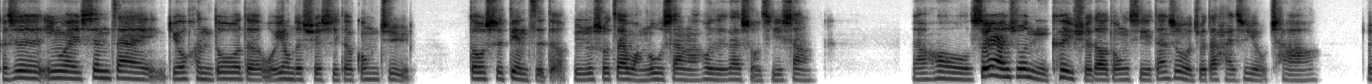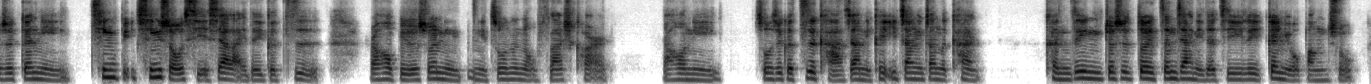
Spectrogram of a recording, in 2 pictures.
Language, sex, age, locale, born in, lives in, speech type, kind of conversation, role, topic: Chinese, female, 35-39, zh-TW, Taiwan, Germany, conversation, unstructured, none, 在学习时，你更喜欢用纸质书还是电子书？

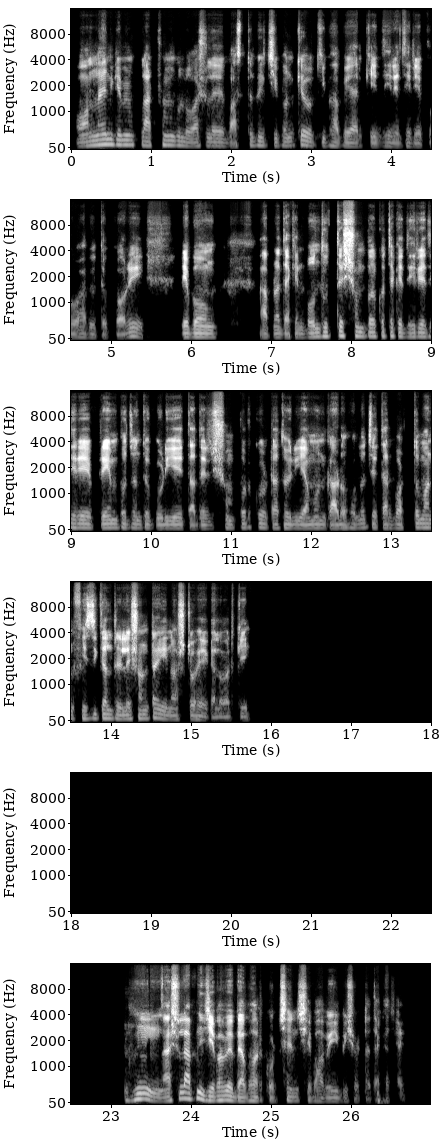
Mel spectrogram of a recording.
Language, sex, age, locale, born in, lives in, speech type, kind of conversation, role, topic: Bengali, male, 25-29, bn-BD, Bangladesh, Bangladesh, conversation, unstructured, none, কিশোর-কিশোরীদের মধ্যে ভিডিও গেম খেলার মাধ্যমে বন্ধুত্বের সম্পর্ক কীভাবে গড়ে ওঠে?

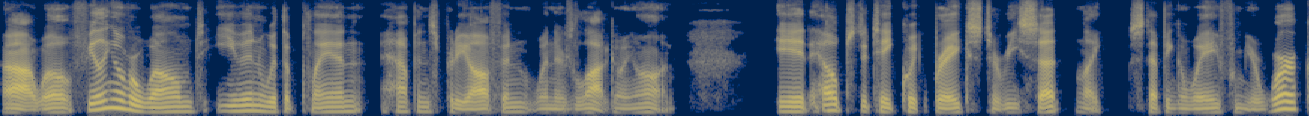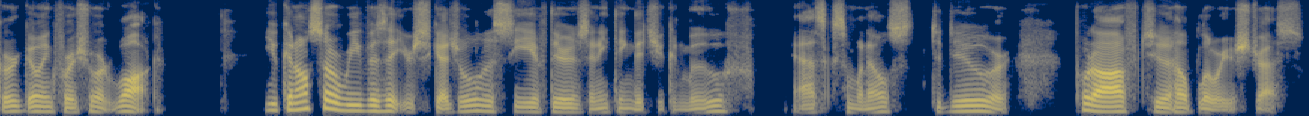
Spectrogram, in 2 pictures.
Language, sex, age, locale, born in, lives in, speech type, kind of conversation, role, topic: English, male, 35-39, en-US, United States, United States, read, expert-assistant, expert, What are effective strategies to balance school, work, and personal life?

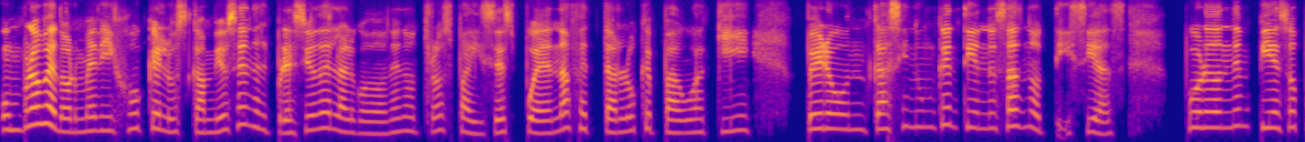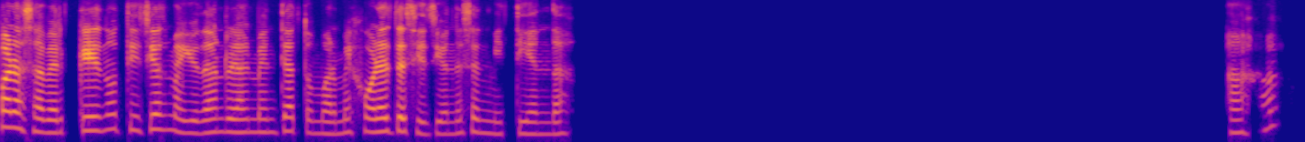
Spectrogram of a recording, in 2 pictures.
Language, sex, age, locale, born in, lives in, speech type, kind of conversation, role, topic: Spanish, female, 20-24, es-MX, Mexico, Mexico, read, expert-assistant, asker, ¿Cómo puedo aprovechar mejor las noticias internacionales para tomar decisiones en mi negocio?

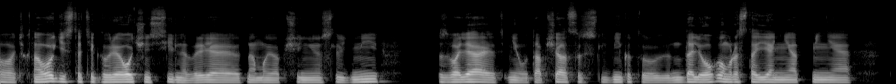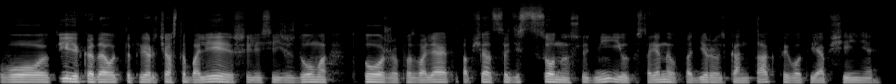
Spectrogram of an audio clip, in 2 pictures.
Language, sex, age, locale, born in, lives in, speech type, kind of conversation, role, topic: Russian, male, 20-24, ru-RU, Russia, Estonia, conversation, podcast, guest, Как технологии влияют на твоё общение с людьми?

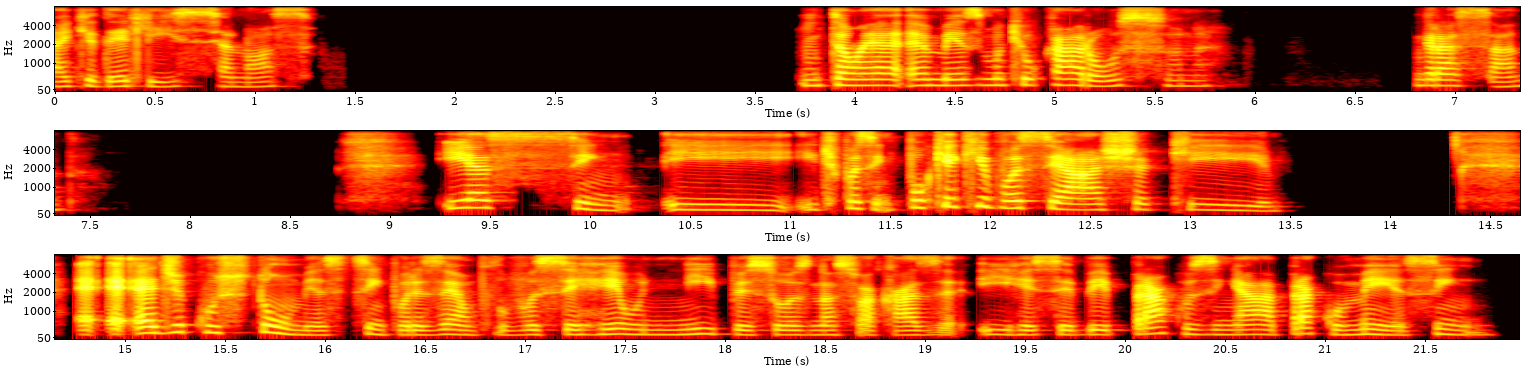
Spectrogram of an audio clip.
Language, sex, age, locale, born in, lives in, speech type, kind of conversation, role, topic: Portuguese, female, 35-39, pt-BR, Brazil, Italy, conversation, podcast, host, O que faz uma comida reunir as pessoas?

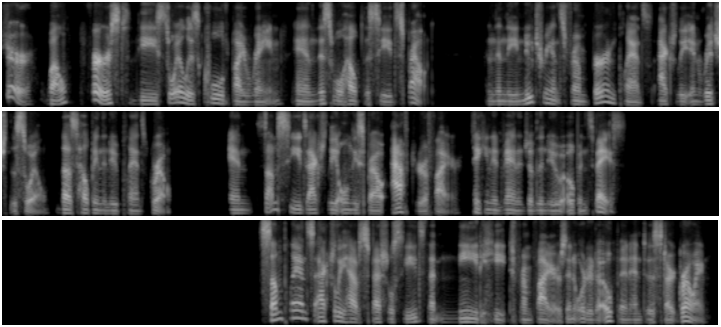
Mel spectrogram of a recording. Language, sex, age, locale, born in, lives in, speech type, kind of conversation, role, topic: English, male, 30-34, en-US, United States, United States, read, expert-assistant, expert, How do ecosystems restore themselves after a wildfire?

